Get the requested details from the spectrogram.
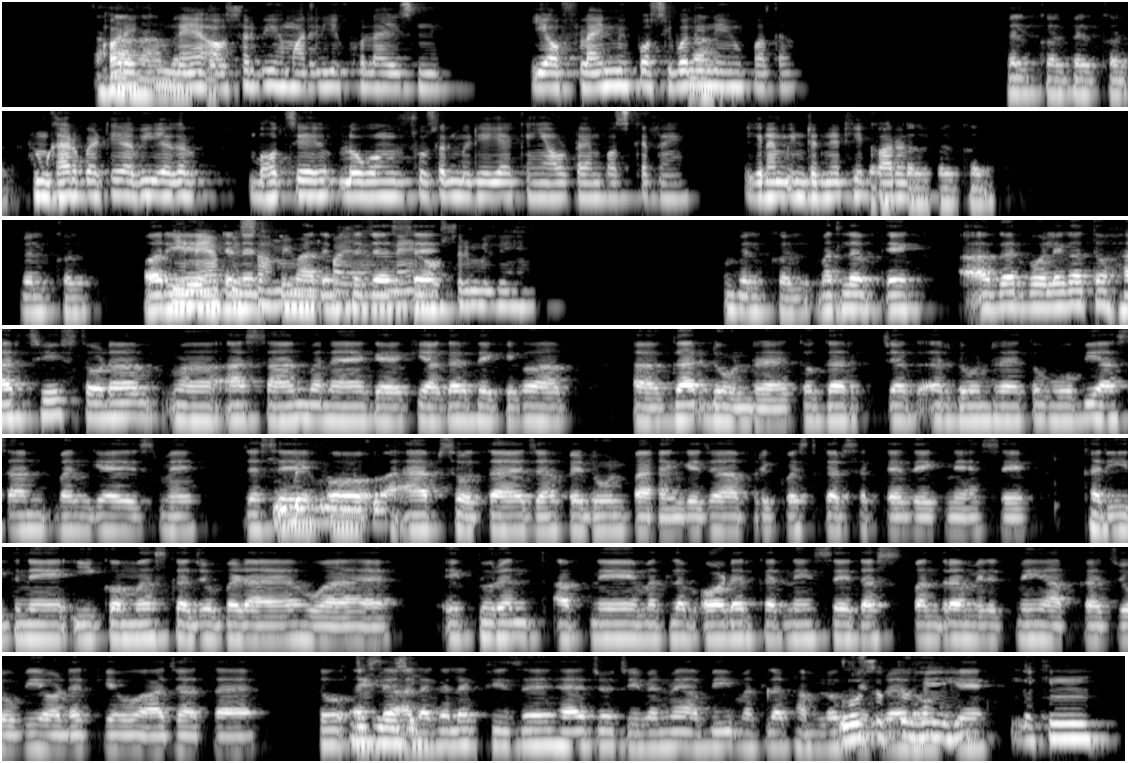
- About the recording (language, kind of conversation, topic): Hindi, unstructured, इंटरनेट ने आपके जीवन को कैसे बदला है?
- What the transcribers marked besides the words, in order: tapping; in English: "पॉसिबल"; in English: "टाइम"; in English: "ऐप्स"; in English: "रिक्वेस्ट"; in English: "आर्डर"; in English: "आर्डर"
